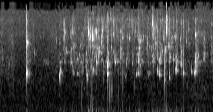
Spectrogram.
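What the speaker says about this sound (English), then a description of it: "Just going to pour some of the juice in there." Homemade juice for a brew poured into a sanitized container, a close, wet trickling and splashing that starts with a few drips and builds into a continuous uneven pour, with no speech.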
